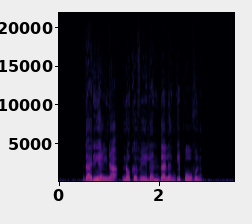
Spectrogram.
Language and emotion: Telugu, neutral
